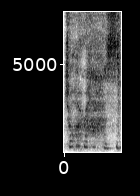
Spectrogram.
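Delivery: whispered little cry, breathy and hushed.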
